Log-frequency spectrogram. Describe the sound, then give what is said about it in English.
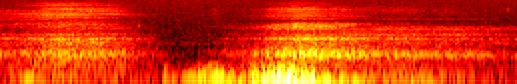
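A soft, breathy yawn that swells to a low, airy peak and then fades away. It is fairly quiet and heard alone, with no talking. “Did you yawn?”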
